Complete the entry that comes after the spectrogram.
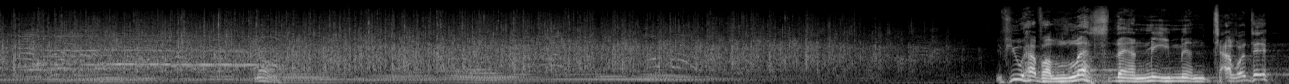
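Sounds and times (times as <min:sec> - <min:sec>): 
audience applause: 0:00.0 - 0:09.9
speech: 0:02.6 - 0:03.0, 0:10.0 - 0:12.8.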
